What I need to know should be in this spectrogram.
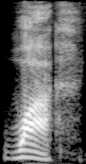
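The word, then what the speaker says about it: wa (は): When the topic marker in Japanese is written, it's written with this ha, but it's pronounced wa.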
